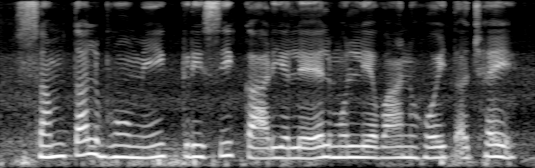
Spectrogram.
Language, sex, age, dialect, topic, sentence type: Maithili, male, 25-30, Southern/Standard, agriculture, statement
